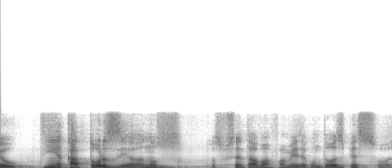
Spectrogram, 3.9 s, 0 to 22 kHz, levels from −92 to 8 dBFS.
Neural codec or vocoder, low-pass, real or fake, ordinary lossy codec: codec, 24 kHz, 0.9 kbps, DualCodec; 7.2 kHz; fake; none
